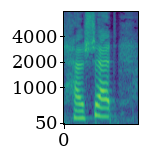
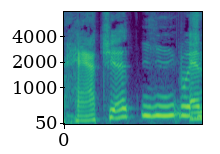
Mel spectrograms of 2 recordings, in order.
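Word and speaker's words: Hachette: it's not happy yeah it's spelled hatchet with a CH but I think it's pronounced hash shet as per the KFI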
